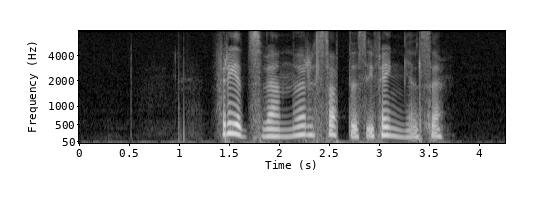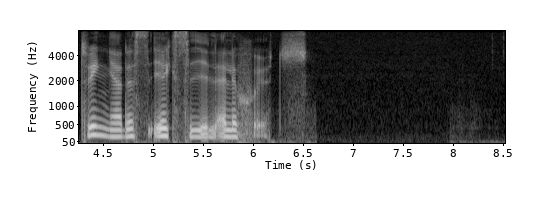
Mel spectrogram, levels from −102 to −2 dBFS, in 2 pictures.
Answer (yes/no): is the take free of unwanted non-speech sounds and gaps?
yes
